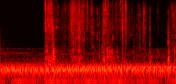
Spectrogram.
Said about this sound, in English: We detected radio signals. Listen to the tape. It should be self-explanatory.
